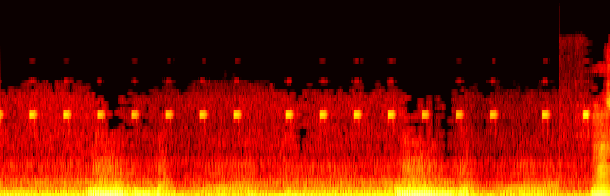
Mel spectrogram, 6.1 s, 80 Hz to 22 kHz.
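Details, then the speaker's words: 2015 Hyundai Solaris, 1.6 L 123 hp, 6-speed automatic, 65,000 km, brakes held in reverse while throttling: low drone with crackling, scraping bursts. The powertrain mount was touching the bent crankcase guard; fixed by bending the guard away. "вот в моём случае при включении задней передачи эта опора упиралась в касалась её и издавала вот такой неприятный звук"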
